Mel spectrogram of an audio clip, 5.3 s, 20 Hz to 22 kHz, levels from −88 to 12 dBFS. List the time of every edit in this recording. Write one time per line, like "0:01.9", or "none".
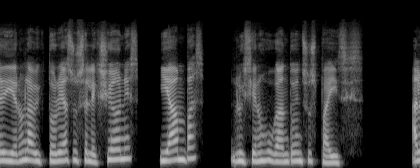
none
